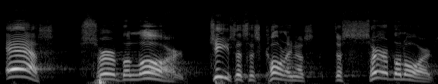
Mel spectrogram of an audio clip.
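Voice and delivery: loud slow proclamation; preaching at full force. Acted. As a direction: announce the point like a banner. Preacher announcing point.

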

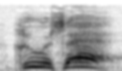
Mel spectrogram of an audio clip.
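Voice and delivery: soft, wondering question; hushed wonder. Retold or imitated. Boaz asking his workers about Ruth, hushed. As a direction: ask it under your breath, smitten. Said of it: "says Boaz".

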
